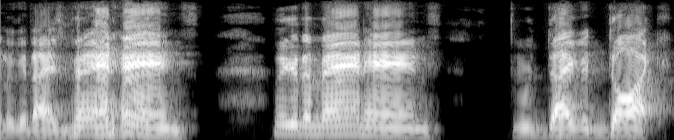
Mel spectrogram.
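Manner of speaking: loud jeering at the man hands; mocking shout. Real, not acted. Vlogger jeering loudly at a celebrity photo's hands.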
